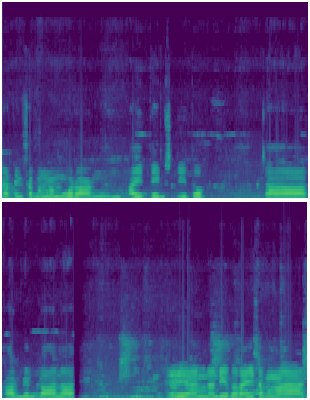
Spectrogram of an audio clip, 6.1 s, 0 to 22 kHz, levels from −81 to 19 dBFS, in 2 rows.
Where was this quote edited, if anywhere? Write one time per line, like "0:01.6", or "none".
0:03.9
